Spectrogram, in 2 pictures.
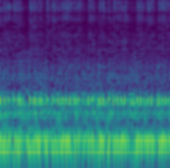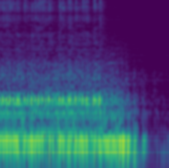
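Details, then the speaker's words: Kawasaki Ninja RR New two-stroke fitted with KDX racing exhaust: crisp rapid crackle at high revs dropping off cleanly when throttle closes; normal healthy revving. "Oke sip, suaranya cakep banget ya tadi ya."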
